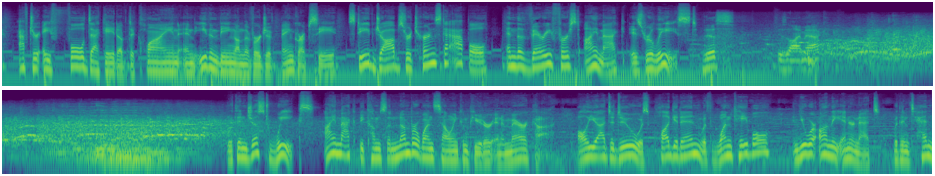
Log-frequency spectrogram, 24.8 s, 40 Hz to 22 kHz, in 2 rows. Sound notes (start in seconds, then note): 10.8 crowd gasping; 12.8 computer startup sound; 14.7 applause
